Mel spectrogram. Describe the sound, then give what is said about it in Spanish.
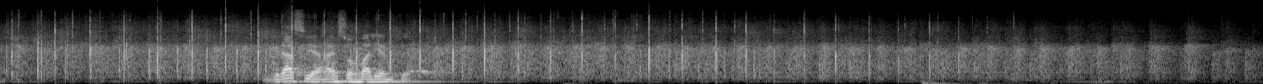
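Sustained audience applause at a university faculty, given as a tribute, a dense crackle of many hands clapping steadily for over ten seconds. A voice briefly speaks over it near the start, and the clapping tapers off slightly toward the end. “Así que yo creo que ese homenaje podíamos dárselo en forma de aplauso desde esta facultad.”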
